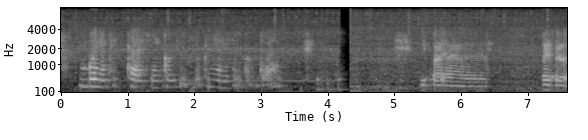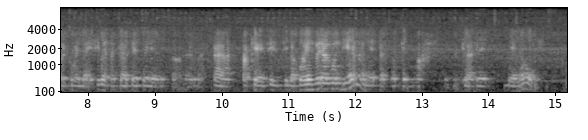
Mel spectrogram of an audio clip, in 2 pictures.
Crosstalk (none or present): none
